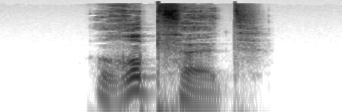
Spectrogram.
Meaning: second-person plural subjunctive I of rupfen
- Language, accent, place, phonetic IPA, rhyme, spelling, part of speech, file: German, Germany, Berlin, [ˈʁʊp͡fət], -ʊp͡fət, rupfet, verb, De-rupfet.ogg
